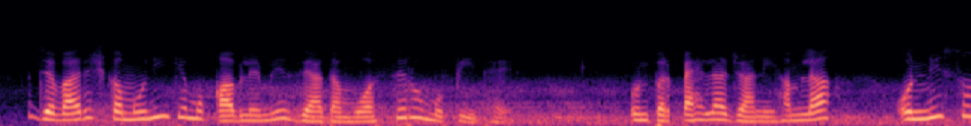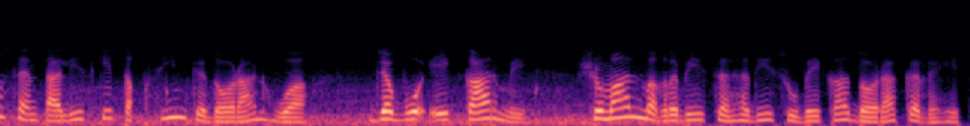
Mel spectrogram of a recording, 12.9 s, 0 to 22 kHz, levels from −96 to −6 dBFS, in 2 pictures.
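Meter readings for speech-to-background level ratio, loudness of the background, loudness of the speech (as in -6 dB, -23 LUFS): 17.0 dB, -44.0 LUFS, -27.0 LUFS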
